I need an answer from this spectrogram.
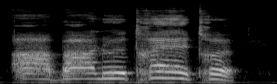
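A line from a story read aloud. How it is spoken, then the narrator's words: Repeated by many voices. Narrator (French): répétèrent mille voix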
